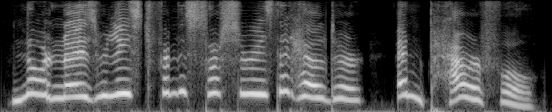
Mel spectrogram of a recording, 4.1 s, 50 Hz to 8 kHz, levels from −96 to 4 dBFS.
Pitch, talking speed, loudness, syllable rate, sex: 325 Hz, 160 wpm, -17 LUFS, 5.3 syllables/s, female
